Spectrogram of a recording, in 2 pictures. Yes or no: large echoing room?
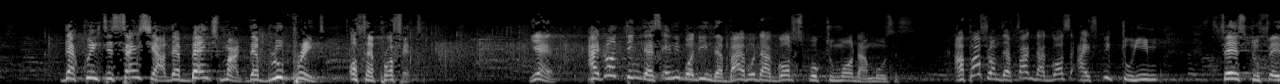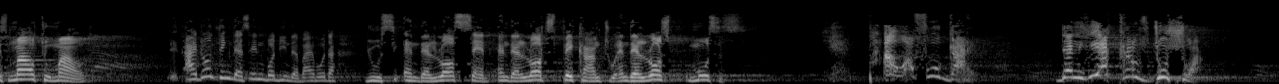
yes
